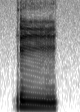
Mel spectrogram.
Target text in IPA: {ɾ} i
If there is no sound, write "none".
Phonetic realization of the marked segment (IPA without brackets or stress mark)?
ɾ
